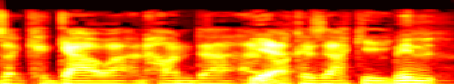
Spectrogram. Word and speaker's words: Kagawa: who don't know Kagawa Kagawa right Japanese pronunciation you emphasized the first sitting so yellow level mm-hm emphasis on the first syllable yep right okay she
